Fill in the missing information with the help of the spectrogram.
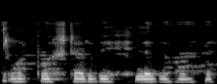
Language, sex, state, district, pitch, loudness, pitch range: Hindi, male, Chhattisgarh, Raigarh, 125 Hz, -22 LUFS, 120-130 Hz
